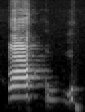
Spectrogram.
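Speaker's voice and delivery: high, short disbelieving laugh; incredulous laugh. Real, not acted. Laughs at the contract.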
